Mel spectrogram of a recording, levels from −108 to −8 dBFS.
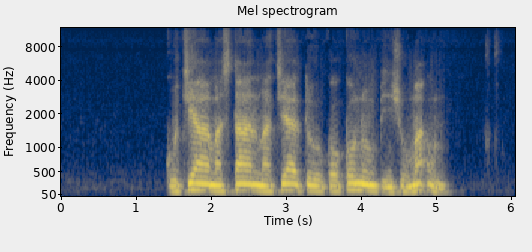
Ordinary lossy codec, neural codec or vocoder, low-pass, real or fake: Opus, 16 kbps; none; 10.8 kHz; real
